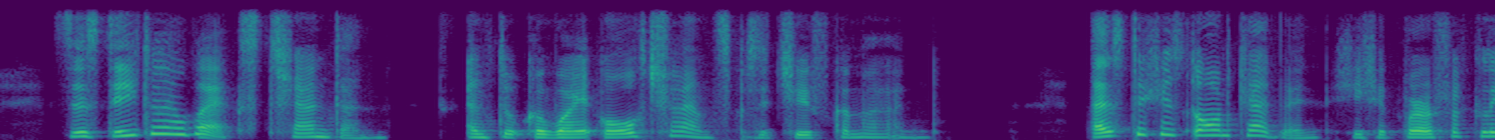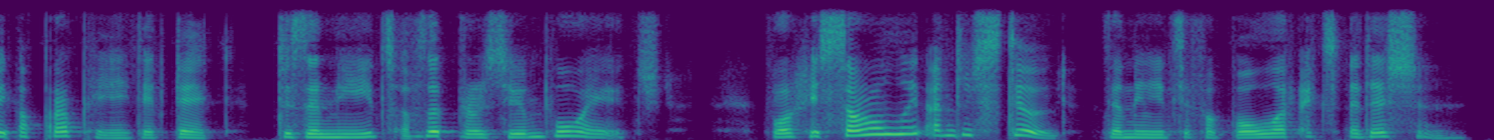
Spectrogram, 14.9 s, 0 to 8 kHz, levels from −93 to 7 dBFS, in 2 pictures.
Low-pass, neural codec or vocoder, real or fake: 7.2 kHz; codec, 16 kHz, 1 kbps, FunCodec, trained on Chinese and English, 50 frames a second; fake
